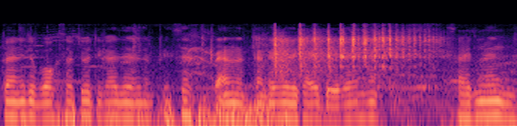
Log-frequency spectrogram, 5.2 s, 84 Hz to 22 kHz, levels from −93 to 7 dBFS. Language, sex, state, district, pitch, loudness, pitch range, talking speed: Hindi, male, Madhya Pradesh, Katni, 115 Hz, -21 LUFS, 115-125 Hz, 195 wpm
